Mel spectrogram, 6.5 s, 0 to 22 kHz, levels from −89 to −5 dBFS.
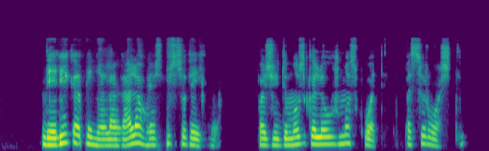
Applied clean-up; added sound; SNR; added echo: neural mask model Resemble Enhance denoiser.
